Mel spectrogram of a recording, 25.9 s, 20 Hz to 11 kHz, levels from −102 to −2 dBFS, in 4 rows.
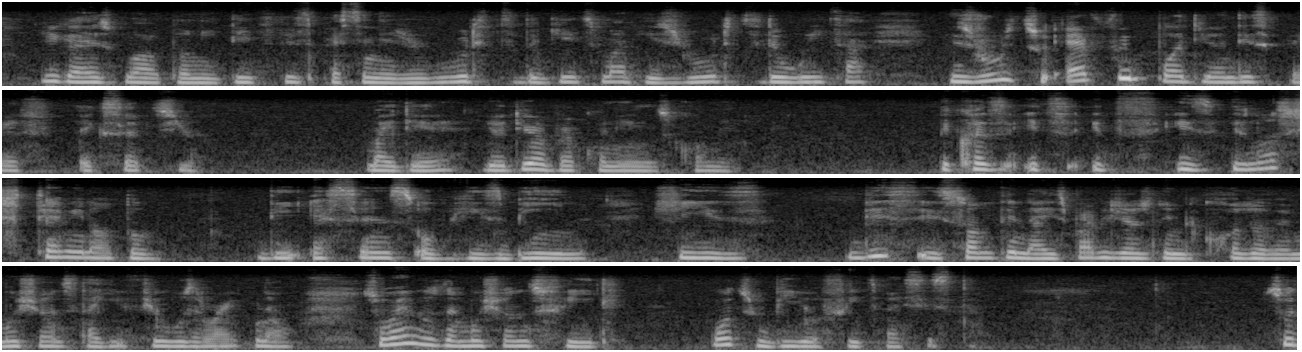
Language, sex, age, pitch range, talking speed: English, female, 10-29, 175-205 Hz, 185 wpm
